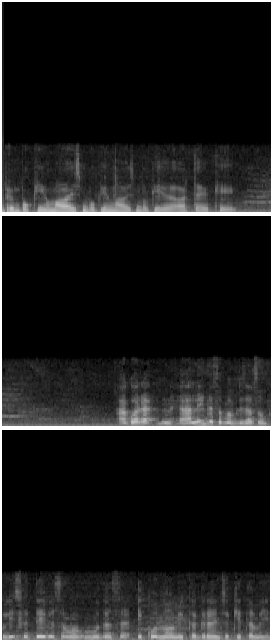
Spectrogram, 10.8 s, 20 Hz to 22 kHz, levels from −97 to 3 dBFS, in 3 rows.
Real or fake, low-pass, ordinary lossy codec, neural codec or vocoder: real; 7.2 kHz; none; none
